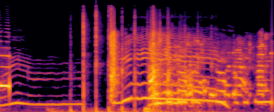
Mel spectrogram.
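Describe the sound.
A held vocal note gives way to a quick burst of four or five sharp hand claps from an audience whose applause is scored in a contest, followed by loud, excited voices rising and falling in pitch.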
